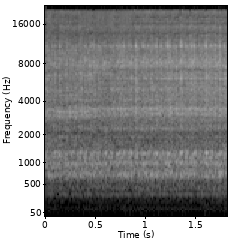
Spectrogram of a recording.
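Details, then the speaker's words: Manson lathe turning a brass test piece: steady motor whir with cutting hiss, pitch easing down as a heavier cut loads the motor; still cutting well though struggling at that depth. "putting on a bit of a heavier cut this time as you can hear the picture of the motor has changed"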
